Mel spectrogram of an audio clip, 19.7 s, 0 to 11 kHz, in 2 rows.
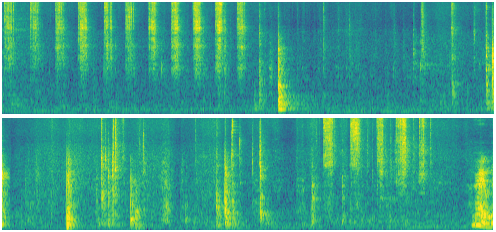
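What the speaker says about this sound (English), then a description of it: "Now it's time to Take all the bolts off the intake." A hand ratchet works loose intake manifold bolts on a 454 engine during an intake swap, rapid rhythmic clicking in short bursts separated by pauses, close and distinct, with a few clanks of metal between runs.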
